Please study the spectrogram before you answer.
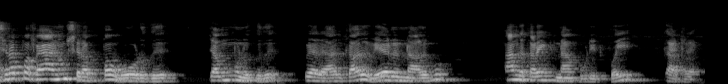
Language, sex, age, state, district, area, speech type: Tamil, male, 45-60, Tamil Nadu, Tiruppur, rural, spontaneous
